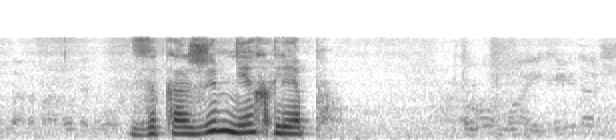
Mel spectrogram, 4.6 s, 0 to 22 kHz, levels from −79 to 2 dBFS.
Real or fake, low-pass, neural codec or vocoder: real; 7.2 kHz; none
